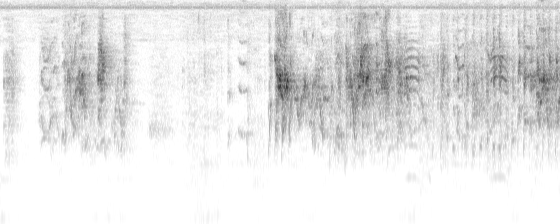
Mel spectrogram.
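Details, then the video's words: Colony budgerigars, not caged, start with a few scattered chirps, then burst into loud, continuous high twittering and warbling from many birds, with a faint low hum underneath. "Budgies Parrots colony"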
